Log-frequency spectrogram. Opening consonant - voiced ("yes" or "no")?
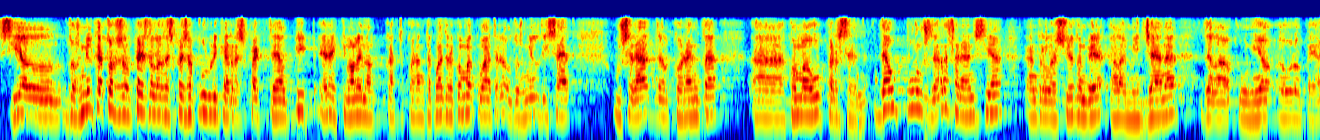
no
